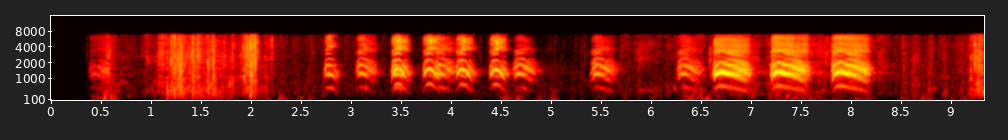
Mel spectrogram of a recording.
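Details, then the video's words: Many crows calling together, a crazy amount of crows: harsh, hoarse caws in quick overlapping bursts, some noisy and scratchy, then clearer repeated caws in runs of three or four, about one and a half per second. "crows 01-31-23"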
